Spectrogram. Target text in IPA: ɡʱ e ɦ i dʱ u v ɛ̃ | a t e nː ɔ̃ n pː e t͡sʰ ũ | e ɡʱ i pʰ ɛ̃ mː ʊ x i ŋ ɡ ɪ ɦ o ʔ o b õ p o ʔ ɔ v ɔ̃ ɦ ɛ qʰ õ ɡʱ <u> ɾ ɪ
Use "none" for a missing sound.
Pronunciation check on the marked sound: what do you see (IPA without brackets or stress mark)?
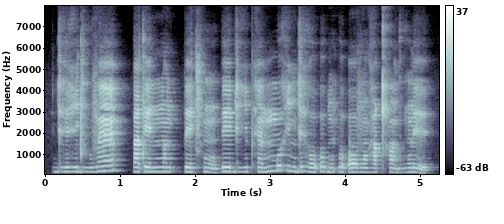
ũ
